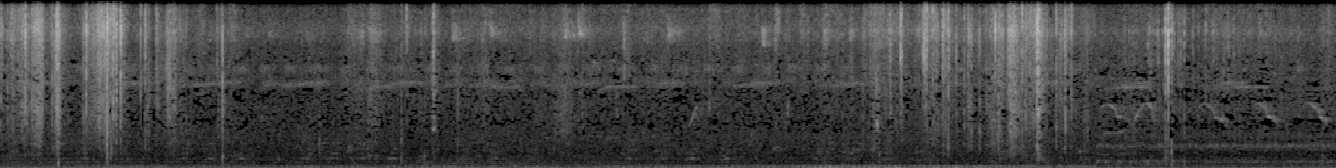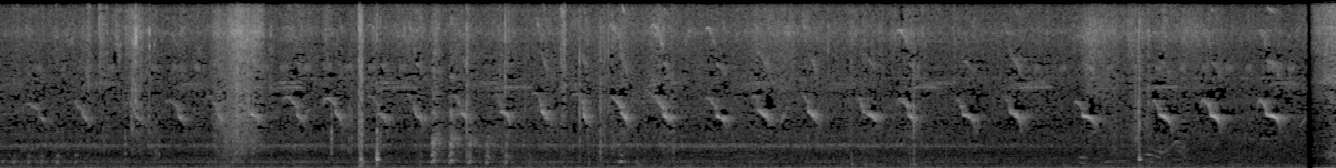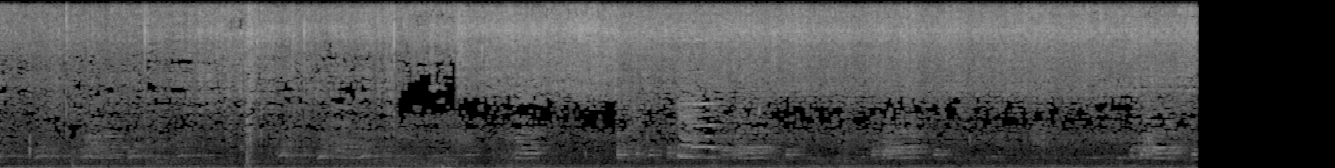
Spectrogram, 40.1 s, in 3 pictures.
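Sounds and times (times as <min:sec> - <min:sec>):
bird chirping: 0:10.6 - 0:28.9.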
